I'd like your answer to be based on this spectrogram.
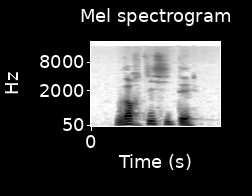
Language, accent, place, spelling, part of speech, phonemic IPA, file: French, France, Lyon, vorticité, noun, /vɔʁ.ti.si.te/, LL-Q150 (fra)-vorticité.wav
- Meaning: vorticity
